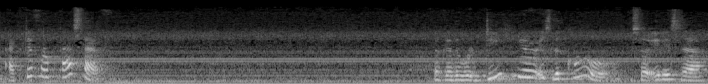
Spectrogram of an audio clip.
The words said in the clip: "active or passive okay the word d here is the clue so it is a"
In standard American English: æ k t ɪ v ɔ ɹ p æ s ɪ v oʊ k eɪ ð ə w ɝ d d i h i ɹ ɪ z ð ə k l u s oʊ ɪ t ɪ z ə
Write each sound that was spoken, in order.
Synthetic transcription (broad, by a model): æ k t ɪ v ɔ ɹ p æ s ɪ oʊ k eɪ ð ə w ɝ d d i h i ɹ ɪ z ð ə k u s oʊ ɪ t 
